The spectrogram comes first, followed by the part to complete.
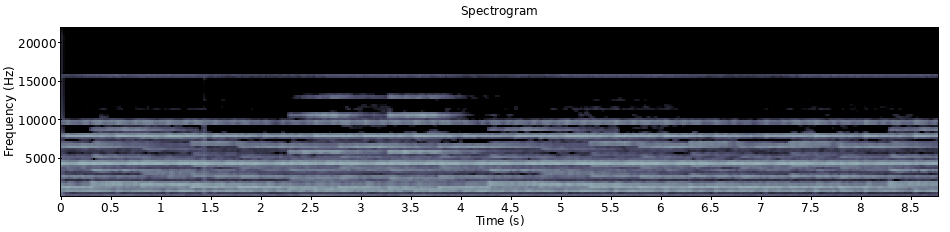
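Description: Instrumental intro of an electro-industrial song: sustained synthesizer tones over one held note, the upper notes shifting step by step, with no clear beat.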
